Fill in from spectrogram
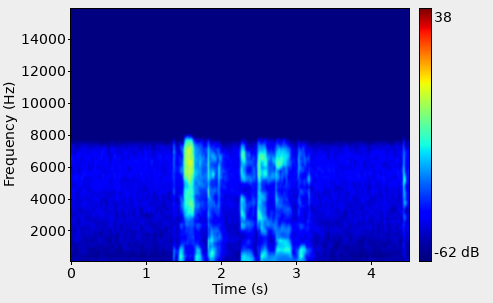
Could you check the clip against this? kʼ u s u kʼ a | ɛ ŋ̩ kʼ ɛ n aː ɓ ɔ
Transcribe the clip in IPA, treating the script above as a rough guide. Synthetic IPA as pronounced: kʼ u s u kʼ a | i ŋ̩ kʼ ɛ n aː ɓ ɔ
